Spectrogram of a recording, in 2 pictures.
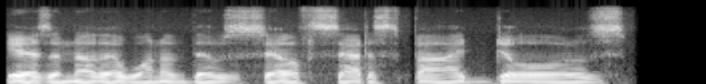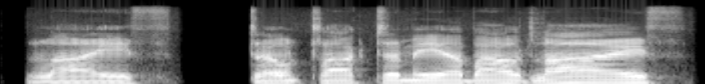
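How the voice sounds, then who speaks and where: A man voicing a depressed, bored robot in an audiobook, droning slowly with gloomy sarcasm. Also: level tone, a bit bright, smooth, no echo, heavily acted. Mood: deep despair. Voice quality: low, droning. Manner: slow, gloomy, sarcastic muttering. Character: hopelessly depressed, bored male humanoid robot. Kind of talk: audiobook character voice.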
